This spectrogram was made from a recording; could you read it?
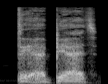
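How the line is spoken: Barely audible hoarse wheeze. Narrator (Russian): еле слышно просипел сельский голова

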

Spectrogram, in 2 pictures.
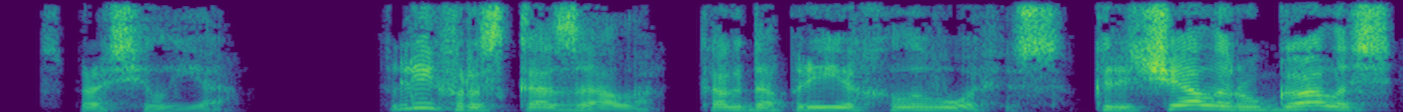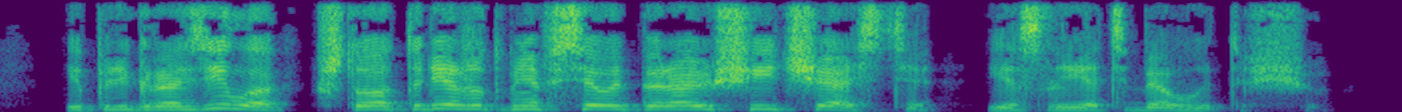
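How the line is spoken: Calm explanation. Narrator (Russian): спокойно объяснил друг

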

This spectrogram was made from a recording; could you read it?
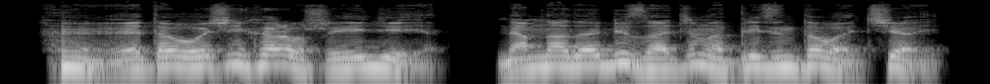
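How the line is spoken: Laughing. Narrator (Russian): тоже засмеялся Иваныч

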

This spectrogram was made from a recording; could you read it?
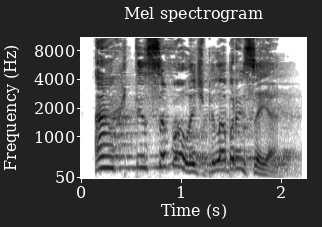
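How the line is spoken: Shriek. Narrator (Russian): Взвизгнула она

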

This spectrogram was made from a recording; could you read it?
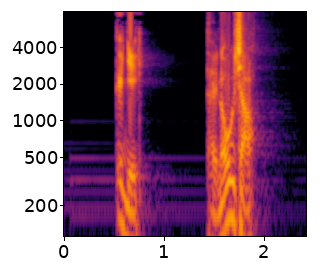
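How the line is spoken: Asking almost shouting. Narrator (Vietnamese): A Khắc cho hỏi như quát lớn

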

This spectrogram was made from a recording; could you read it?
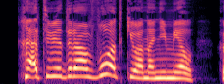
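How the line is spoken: Short laugh. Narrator (Russian): хохотнул император

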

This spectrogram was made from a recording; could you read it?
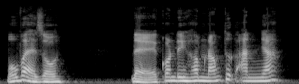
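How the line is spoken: Excited child. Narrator (Vietnamese): Thằng cu từ trong nhà chạy ra mà hớn hở

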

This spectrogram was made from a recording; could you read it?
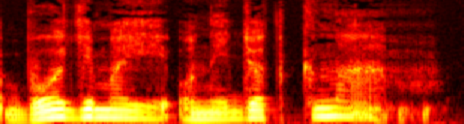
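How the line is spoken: Muttered. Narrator (Russian): Госпожа ласка пробормотала

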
